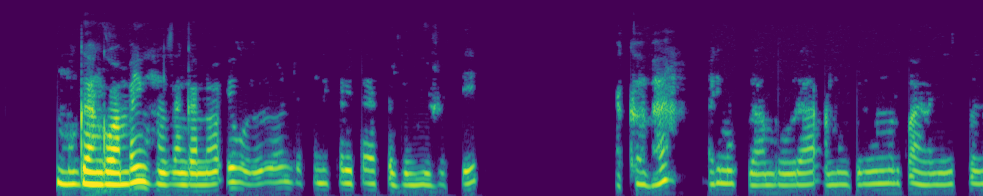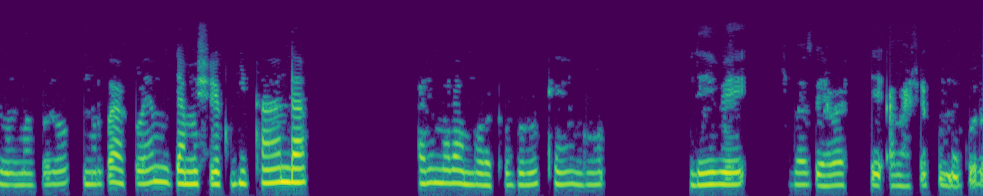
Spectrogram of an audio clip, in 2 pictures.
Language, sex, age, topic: Kinyarwanda, female, 18-24, health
